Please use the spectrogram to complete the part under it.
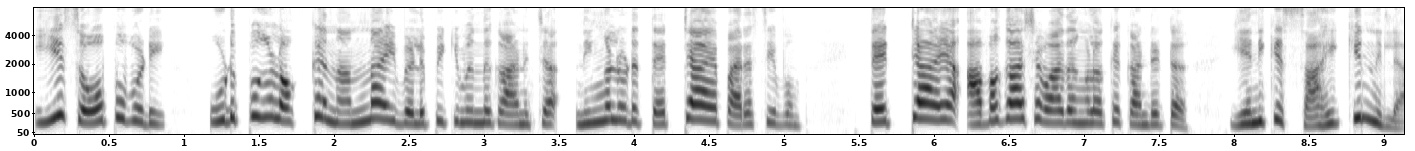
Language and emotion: Malayalam, angry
